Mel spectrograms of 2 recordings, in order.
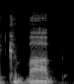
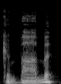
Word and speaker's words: kebab: And so we've put an A because we want to say kebab, kebab, which is how they say it, kebab. And an American would say, spell kebab, K-E-B-O-B.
